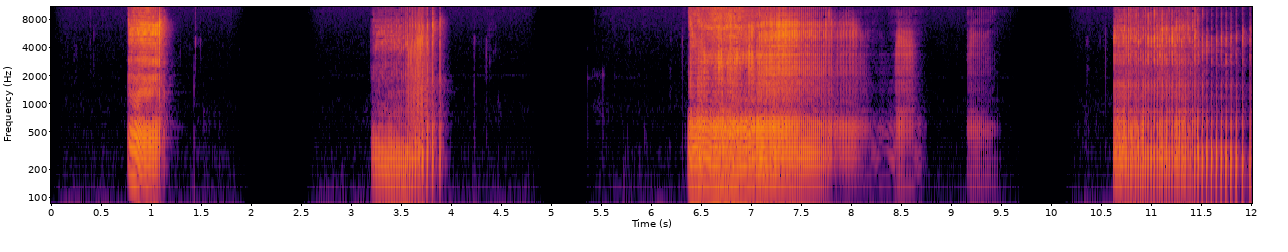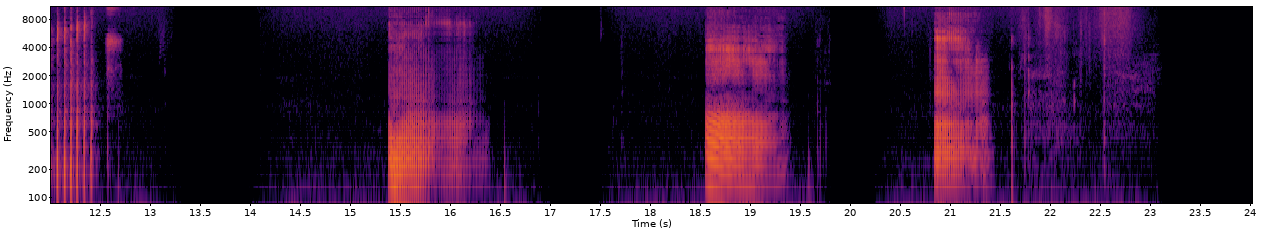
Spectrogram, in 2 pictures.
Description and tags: Farts, loud and flabby x7
Recorded on Zoom H4n.
7 comically loud and flabby fart noises suitable for scatological humour.
comedy, crap, fart, farts, flabby, funny, humor, humour, loud, poo, poop, scat, scatological, shit, trump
